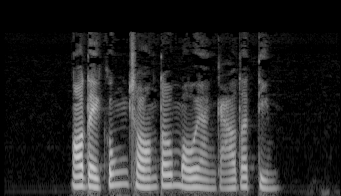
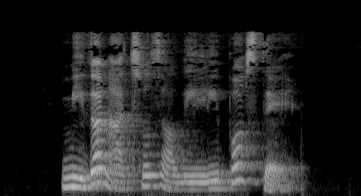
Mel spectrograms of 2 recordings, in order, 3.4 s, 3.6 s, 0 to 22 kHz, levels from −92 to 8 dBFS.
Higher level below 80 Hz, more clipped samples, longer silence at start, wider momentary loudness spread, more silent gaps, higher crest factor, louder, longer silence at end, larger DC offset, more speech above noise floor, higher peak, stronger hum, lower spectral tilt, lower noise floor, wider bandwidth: first, -64 dBFS vs -72 dBFS; neither; about the same, 0.7 s vs 0.6 s; about the same, 10 LU vs 10 LU; neither; about the same, 22 dB vs 20 dB; first, -21 LUFS vs -28 LUFS; about the same, 0.65 s vs 0.65 s; neither; about the same, 50 dB vs 52 dB; first, 0 dBFS vs -10 dBFS; neither; first, -5.5 dB/octave vs -3.5 dB/octave; second, -71 dBFS vs -80 dBFS; about the same, 11.5 kHz vs 11.5 kHz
